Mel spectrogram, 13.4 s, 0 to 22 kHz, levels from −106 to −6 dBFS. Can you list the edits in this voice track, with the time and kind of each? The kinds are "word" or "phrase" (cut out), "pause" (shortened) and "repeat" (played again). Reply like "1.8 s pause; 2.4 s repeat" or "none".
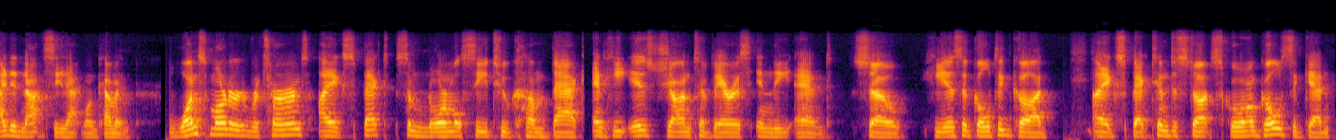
none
